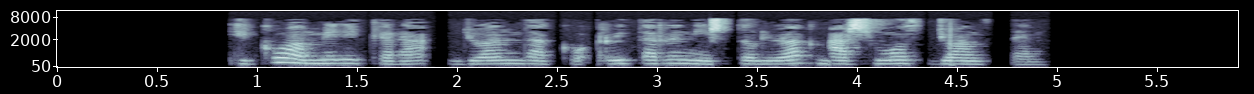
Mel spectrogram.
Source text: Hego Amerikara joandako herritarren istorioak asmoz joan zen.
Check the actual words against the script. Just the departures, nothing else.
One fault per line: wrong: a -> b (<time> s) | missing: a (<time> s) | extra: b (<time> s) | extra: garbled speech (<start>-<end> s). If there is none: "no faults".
no faults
